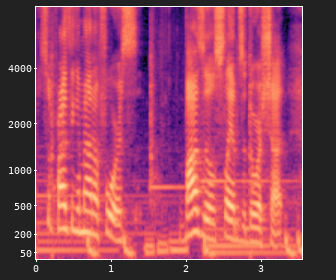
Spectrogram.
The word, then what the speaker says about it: Basil: I'm Basil, like the plant.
